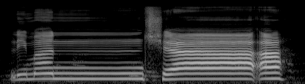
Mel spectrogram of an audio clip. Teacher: इस मद को हम 4 अलिफ के बराबर खींचेंगे, इससे कम या ज़्यादा नहीं खींचेंगे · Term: मद्दे मुत्तसिल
